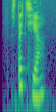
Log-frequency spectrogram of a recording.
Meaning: 1. article 2. item, entry 3. matter, business
- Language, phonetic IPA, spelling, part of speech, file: Russian, [stɐˈtʲja], статья, noun, Ru-статья.ogg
